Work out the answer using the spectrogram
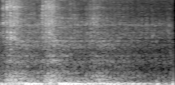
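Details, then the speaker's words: Yamaha Jupiter Z single-cylinder after replacing crankshaft, connecting rod and bearing to cure a rough engine; low steady idle, even beat, no knocks or rattles, smooth like factory; normal idle. "suara mesinnya sangat halus apa sangat halus kembali seperti bawaan pabriknya"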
